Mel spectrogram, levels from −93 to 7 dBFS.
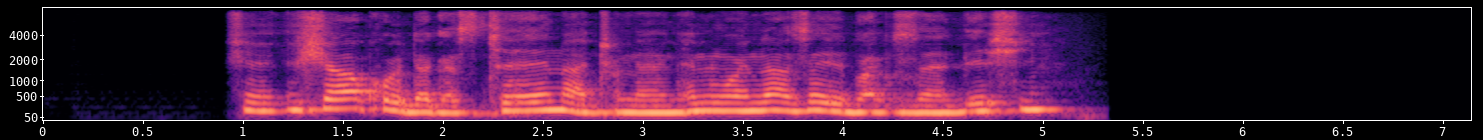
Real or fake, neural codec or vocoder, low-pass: fake; codec, 16 kHz, 2 kbps, FunCodec, trained on Chinese and English, 25 frames a second; 7.2 kHz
